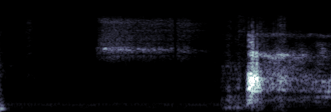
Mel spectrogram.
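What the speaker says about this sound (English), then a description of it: "My dog went crazy when she saw the neighbors walking peacefully down the sidewalk" A dog barks at neighbors passing on the sidewalk, giving a short faint whine followed by one sharper, louder bark, muffled and at some distance.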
